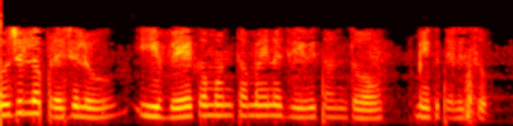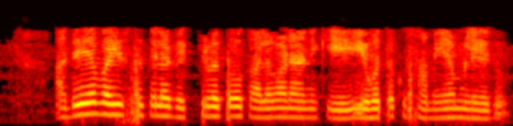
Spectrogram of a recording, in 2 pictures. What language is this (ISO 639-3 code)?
tel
